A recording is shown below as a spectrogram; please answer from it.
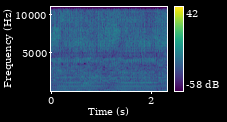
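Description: Electric dog grooming clippers running with a steady hum.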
